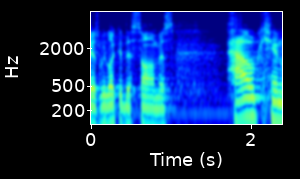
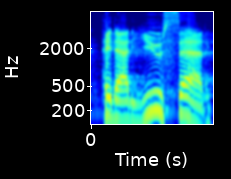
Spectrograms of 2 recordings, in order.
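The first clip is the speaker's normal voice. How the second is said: put-on slow, high, pleading little girl voice, a bit louder; imitating his little daughter; 4 semitones higher, 7 dB louder, slower than usual. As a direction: playfully mimic a daughter reminding her dad of his promise. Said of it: "That's how she would say it".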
